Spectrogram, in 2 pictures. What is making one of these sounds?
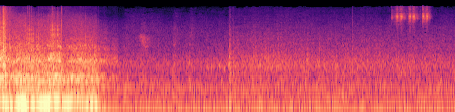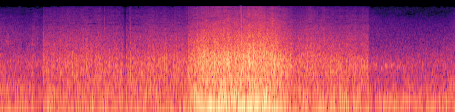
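A car engine idles quietly.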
